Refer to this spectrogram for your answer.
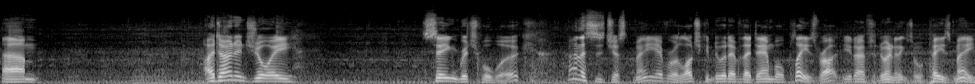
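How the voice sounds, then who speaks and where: A man speaks over noticeable background noise. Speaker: Freemason video host. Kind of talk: casual talk to camera. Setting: outdoors riding a bike.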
